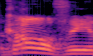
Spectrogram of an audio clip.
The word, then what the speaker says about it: Coffey: I'm Coffey, like the drink, only not spelled the same.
